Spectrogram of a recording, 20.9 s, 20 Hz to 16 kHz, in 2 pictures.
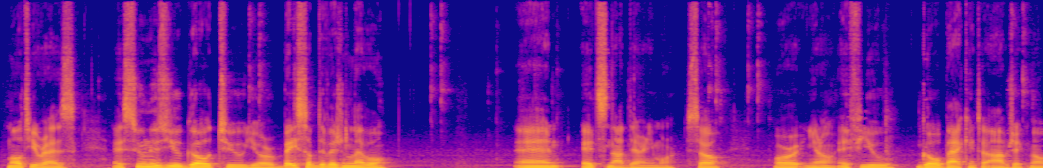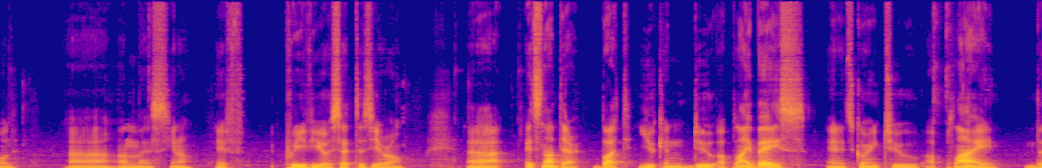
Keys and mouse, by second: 2.4 click, 4.4 click, 7.6 click, 8.7 ctrl+Tab, 10.0 click, 20.4 click.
